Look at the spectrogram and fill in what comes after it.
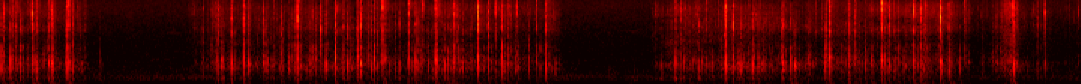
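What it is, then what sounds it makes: Sequin-covered journal. Medium-length nails scratch and flip the teal and silver reversible plastic sequins on the cover of a small, flat fabric journal lying on a wooden table. The result is dense, bright, crinkly clicking and rustling that comes in two long bursts. A brief quiet pause separates them.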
